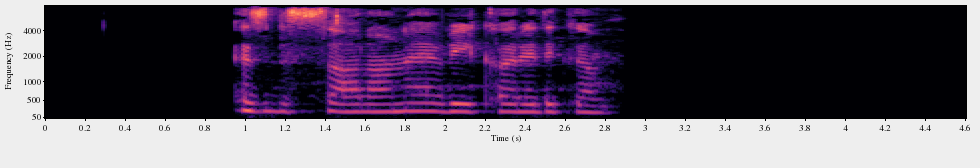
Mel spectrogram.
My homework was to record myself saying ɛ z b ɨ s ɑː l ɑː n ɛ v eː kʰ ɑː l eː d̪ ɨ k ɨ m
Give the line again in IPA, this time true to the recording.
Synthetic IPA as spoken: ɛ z b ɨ s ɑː l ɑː n ɛ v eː kʰ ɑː ɾ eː d̪ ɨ k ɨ m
